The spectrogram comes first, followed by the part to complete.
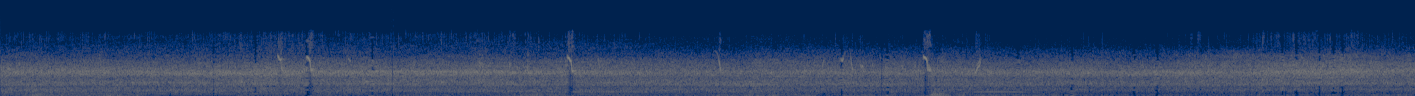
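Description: Faint, short high chirps from bald eaglets being fed, about six scattered through, over a steady high hiss.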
